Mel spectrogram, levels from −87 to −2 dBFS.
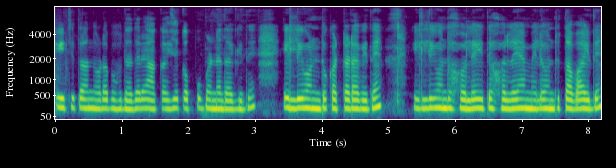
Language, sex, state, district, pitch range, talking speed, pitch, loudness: Kannada, female, Karnataka, Raichur, 190-205 Hz, 140 wpm, 195 Hz, -14 LUFS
